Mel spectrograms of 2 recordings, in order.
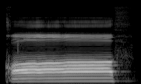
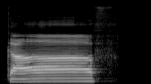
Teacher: دونوں میں فرق اتنا ہے، یہ موٹا پڑا جائے گا جو نقطوں والا کاف ہے، اور یہ کاف کتاب والا، اردو میں کتاب والا کاف کہلاتا ہے، تو یہ تھوڑا باریک پڑا جائے گا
